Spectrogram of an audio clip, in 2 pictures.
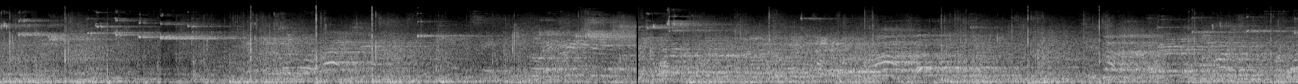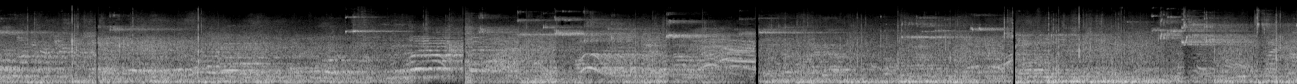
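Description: Live game sound in a gymnasium: a basketball bouncing on the hardwood floor, sneakers squeaking in short high chirps, and players' voices calling out.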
